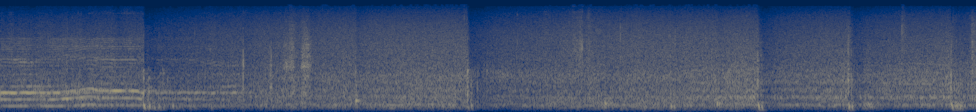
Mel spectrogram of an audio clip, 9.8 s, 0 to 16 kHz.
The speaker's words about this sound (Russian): Сегодня 18 марта. И я первый раз сегодня увидел, как это пчелы пыльцу несут. Уже пыльцу 18 марта понесли.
